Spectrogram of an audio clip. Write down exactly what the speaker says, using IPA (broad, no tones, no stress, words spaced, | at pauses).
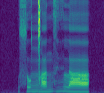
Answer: soŋ͡ǀanze̤ la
